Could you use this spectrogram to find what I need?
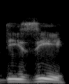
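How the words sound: The last letter is pronounced zee. This is the North American way of naming the letter. "those of you who are south of the border"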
